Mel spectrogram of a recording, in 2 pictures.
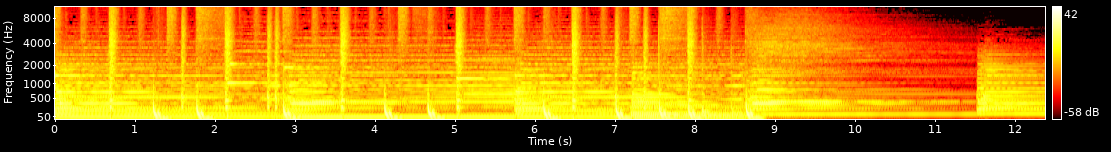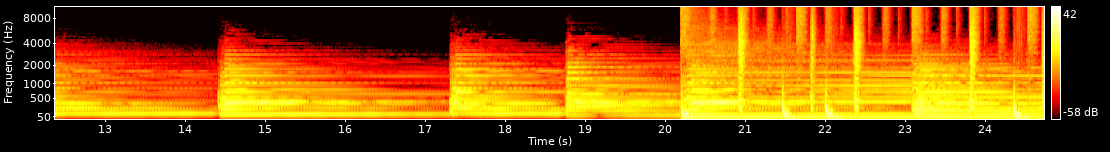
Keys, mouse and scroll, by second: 1.5 ctrl+z, 5.5 typing, 6.9 click, 10.9 ctrl+z, 12.0 ctrl+click, 13.8 ctrl+z, 15.5 typing, 18.3 click, 19.7 ctrl+right click, 21.1 click, 22.6 ctrl+click.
